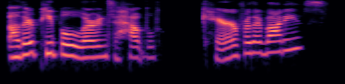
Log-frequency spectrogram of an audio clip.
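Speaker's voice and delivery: choked-up, teary voice catching with emotion. Speaker talking to listeners about something that deeply moves them, choked up and tearing up. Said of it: "I'm tearing up".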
